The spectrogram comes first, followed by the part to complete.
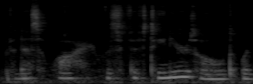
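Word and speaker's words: Vanessa Wye: So let's just read the Vanessa Y, I believe her name is pronounced Vanessa Y, was 15 years old when she had first had sex with her English teacher.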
